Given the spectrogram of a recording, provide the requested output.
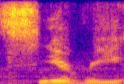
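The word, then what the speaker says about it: Seere: It's pronounced Siri, right?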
